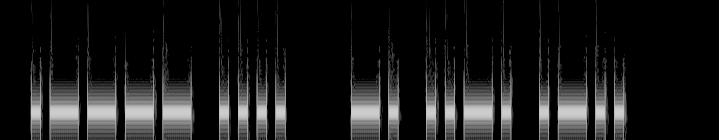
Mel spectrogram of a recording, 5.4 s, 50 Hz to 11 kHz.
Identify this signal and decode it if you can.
Morse code, heard as a keyed tone, about 17 wpm, 700 Hz. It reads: 1H NFL
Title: Winter Field Day Exchanges 17wpm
